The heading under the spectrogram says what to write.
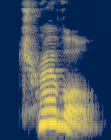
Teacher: Yes, the first syllable is stressed, the TRA. Travel. The last syllable with L at the end is not stressed.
